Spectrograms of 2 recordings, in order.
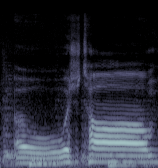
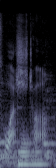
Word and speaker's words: Ouachita: Wichita. Achita. Ouachita. Is it pronounced Ouachita? Searching for Ouachita Baptist University. Back in Texas, everybody pronounces it Wichita, but really, it's Ouachita.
